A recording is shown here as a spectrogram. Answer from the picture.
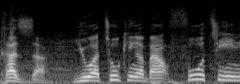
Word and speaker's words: Gaza: the children that were killed were already yes gaza is the is the actual pronunciation but like i mean it doesn't matter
